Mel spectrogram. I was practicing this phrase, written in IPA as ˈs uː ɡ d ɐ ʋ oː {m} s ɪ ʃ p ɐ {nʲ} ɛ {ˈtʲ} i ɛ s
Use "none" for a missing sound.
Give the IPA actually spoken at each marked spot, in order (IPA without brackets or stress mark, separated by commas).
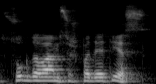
m, dʲ, tʲ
